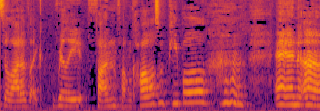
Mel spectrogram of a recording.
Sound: giggling

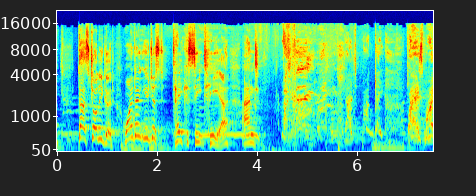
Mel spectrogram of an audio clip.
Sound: Nervously whispers to Monkey

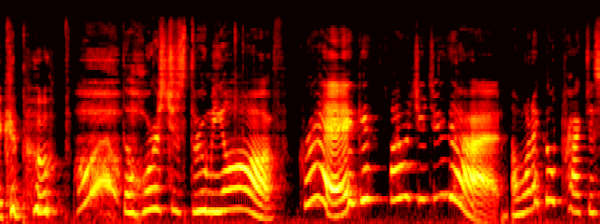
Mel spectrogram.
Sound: gasps

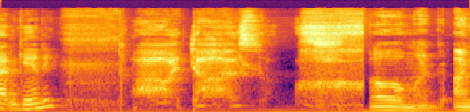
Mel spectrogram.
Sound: sniff

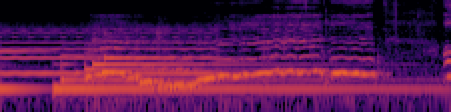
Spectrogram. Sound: Lupita humming

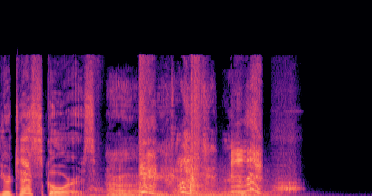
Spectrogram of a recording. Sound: growling

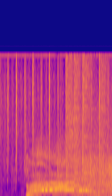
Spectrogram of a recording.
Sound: screaming

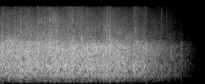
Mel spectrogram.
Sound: audience applauds

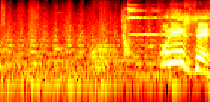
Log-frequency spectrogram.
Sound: bell on door jingles

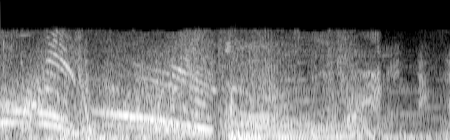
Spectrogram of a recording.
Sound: whirring

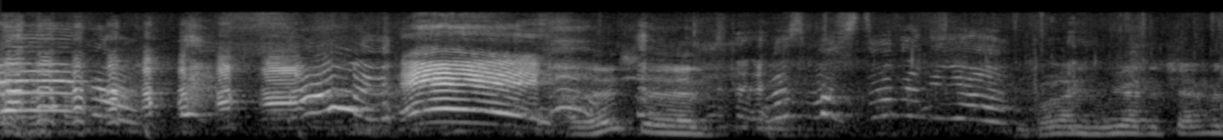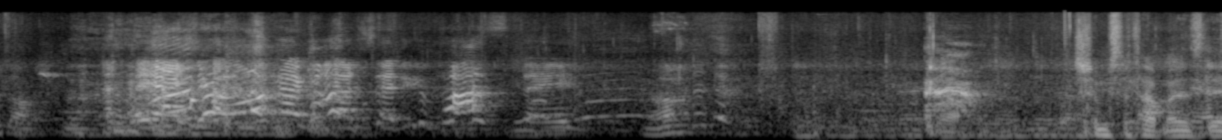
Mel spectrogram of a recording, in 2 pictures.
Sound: laughter

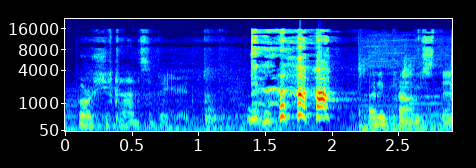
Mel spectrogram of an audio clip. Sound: laughs

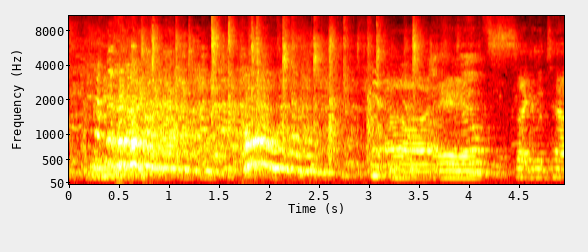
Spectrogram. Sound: audience laughs

